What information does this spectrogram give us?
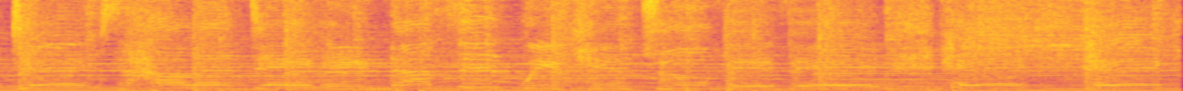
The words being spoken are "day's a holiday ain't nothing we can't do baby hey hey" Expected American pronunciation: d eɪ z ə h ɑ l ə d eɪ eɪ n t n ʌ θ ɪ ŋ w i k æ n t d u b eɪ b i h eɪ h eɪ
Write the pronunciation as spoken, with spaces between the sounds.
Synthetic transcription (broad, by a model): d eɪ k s h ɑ l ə d eɪ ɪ t n ʌ θ ɪ ŋ w i k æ n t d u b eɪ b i h eɪ h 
